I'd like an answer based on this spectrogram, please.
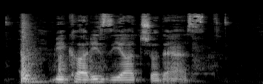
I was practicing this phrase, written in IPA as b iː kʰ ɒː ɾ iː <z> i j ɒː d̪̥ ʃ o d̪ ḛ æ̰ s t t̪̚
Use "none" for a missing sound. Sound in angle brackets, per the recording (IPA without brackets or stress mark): z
